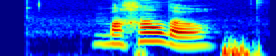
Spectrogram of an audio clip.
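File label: "mahalo", Hawaiian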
